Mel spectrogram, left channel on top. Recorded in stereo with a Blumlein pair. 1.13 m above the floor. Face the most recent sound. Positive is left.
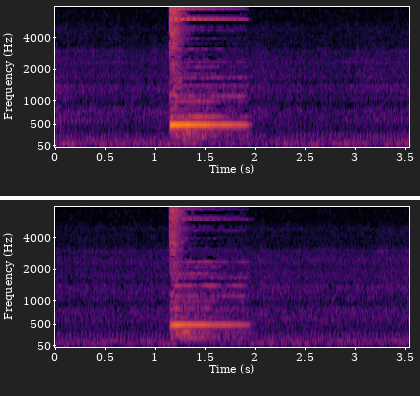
turn(degrees=65)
